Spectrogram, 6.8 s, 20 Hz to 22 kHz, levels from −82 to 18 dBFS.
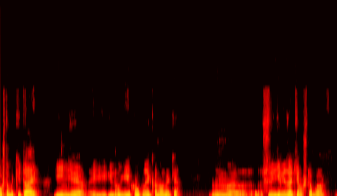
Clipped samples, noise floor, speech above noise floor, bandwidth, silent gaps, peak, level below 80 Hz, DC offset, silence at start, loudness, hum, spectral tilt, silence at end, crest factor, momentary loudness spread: under 0.1%; -65 dBFS; 44 dB; 12 kHz; none; -4 dBFS; -60 dBFS; under 0.1%; 0 s; -22 LUFS; none; -7.5 dB/octave; 0 s; 18 dB; 10 LU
